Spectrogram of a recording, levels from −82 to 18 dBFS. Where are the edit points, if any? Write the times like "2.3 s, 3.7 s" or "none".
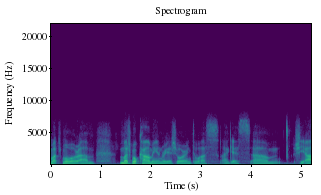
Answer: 1.3 s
